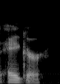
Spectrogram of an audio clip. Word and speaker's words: Ager: Is that how you say his name, or is it Ager? Okay. – Ager. – Ager. Say it again. – I believe it's Ager. – Oh, okay. – Hard G.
